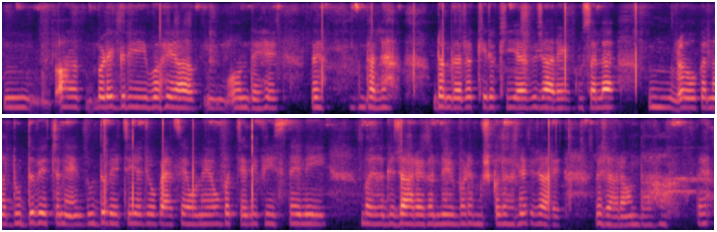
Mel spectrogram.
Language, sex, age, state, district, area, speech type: Dogri, female, 30-45, Jammu and Kashmir, Samba, rural, spontaneous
